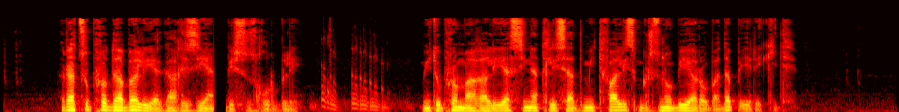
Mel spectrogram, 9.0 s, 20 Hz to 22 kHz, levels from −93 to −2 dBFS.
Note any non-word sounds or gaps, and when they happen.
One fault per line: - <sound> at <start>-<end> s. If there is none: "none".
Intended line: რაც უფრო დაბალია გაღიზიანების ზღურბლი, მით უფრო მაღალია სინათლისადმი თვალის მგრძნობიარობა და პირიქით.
- dropout at 2.1-2.3 s
- chirp at 3.2-4.0 s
